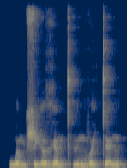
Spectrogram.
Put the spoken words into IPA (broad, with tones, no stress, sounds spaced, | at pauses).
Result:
w ə˨˩˨ m ʂ i˨˩˦ ə̯ ɣ ɛ˨˩ m t̪ʰ ɨ˨˩˦ n v ə˨˩˨ j t̪ ɛ˨˩˦ n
